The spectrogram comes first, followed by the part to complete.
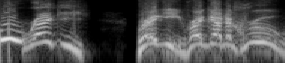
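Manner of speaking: very high-pitched, loud cartoon dog voice. Showing viewers a cartoon voice after a request: Scooby-Doo voice. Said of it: "I can do Scooby-Doo".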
